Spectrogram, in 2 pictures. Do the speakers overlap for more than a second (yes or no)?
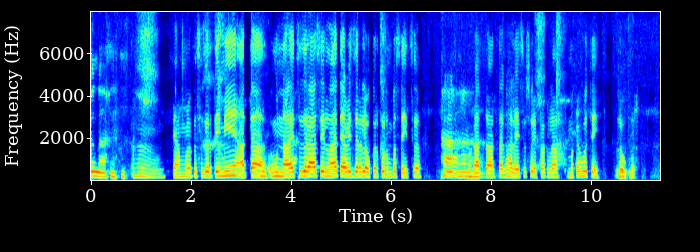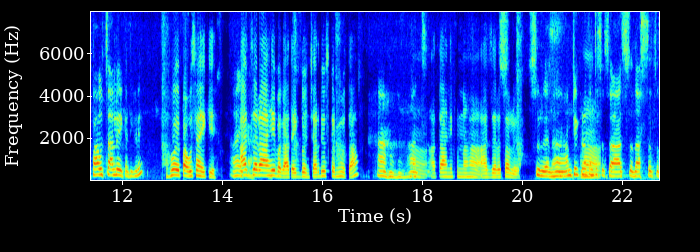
no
